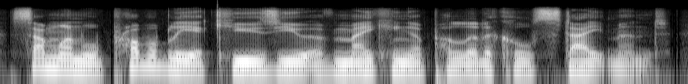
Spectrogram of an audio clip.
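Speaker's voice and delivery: usual speaking voice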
